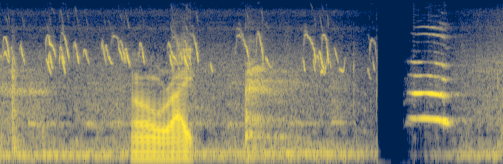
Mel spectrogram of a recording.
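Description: Bare-necked gamefowl chickens cluck close by in a run of sharp, uneven calls with a drawn-out crowing note among them. Someone speaks briefly between the calls.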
